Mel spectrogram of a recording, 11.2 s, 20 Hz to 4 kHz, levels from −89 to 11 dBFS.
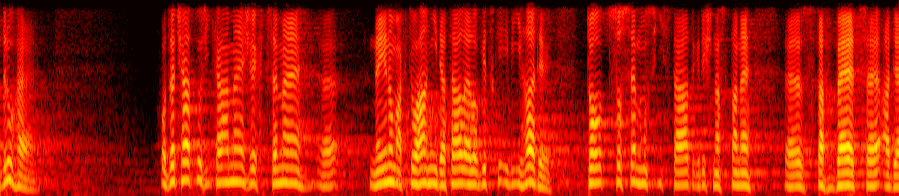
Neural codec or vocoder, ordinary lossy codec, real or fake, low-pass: none; Opus, 64 kbps; real; 3.6 kHz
